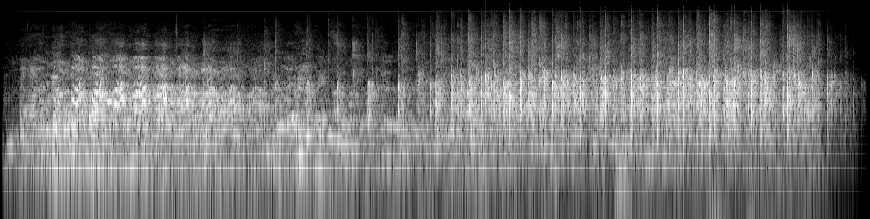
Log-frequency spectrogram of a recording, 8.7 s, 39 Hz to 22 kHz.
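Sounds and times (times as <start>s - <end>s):
laughter: 0.0s - 3.7s
applause: 2.0s - 8.7s.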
